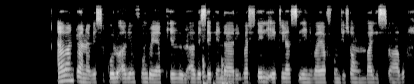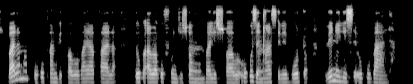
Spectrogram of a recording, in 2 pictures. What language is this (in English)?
North Ndebele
